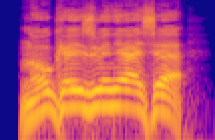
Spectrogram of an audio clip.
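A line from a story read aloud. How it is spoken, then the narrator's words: Shout into ear. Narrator (Russian): крикнул он Кику в самое ухо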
